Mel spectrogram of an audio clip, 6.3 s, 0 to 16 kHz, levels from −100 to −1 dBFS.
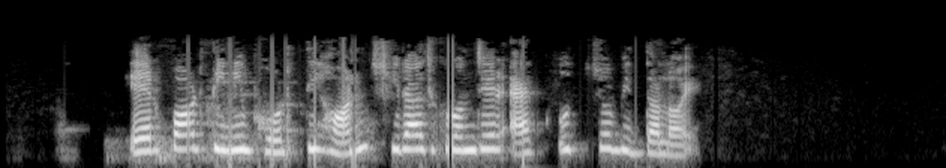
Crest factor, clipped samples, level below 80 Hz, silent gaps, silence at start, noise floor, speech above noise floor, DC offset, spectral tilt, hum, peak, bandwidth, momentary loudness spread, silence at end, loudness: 16 dB; under 0.1%; -54 dBFS; none; 0.85 s; -87 dBFS; 71 dB; under 0.1%; -5.5 dB/octave; none; -2 dBFS; 7.2 kHz; 9 LU; 1.7 s; -16 LUFS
